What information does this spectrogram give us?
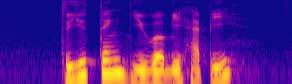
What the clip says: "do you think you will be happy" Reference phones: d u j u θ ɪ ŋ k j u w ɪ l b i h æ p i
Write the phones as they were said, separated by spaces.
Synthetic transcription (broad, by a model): d u j u t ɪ ŋ k j u w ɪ l b i h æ p i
